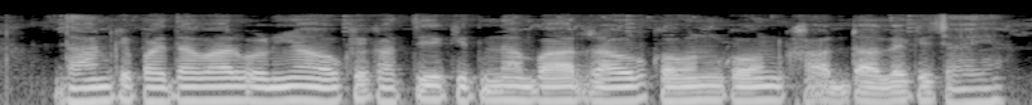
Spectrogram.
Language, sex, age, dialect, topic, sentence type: Bhojpuri, male, 25-30, Western, agriculture, question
